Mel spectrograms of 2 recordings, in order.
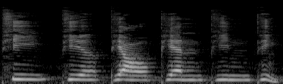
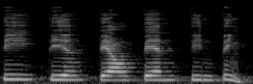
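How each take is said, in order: First: "Pi, pia, peo, pen, pin, ping" high and level, each p with a puff of air; aspirated p drill. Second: "Pi, pia, peo, pen, pin, ping" high and level, no puff of air; high, even syllables "Pi, pia, peo, pen, pin, ping", p without aspiration; unaspirated p drill. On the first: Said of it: "Chữ P bật hơi". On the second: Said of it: "đọc thành chữ P". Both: Shown as a demonstration.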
